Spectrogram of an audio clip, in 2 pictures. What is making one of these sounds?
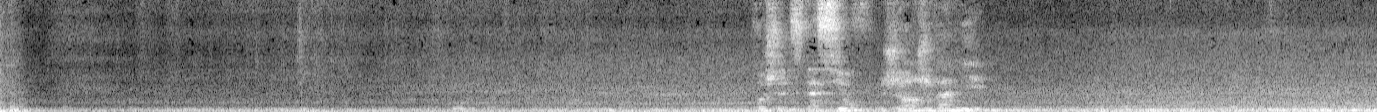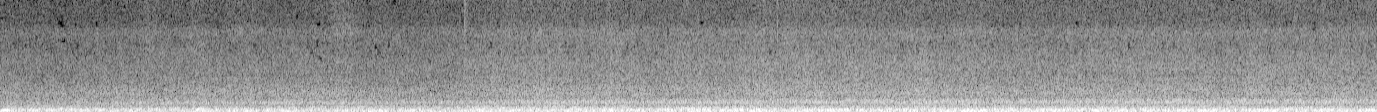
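A metro train rumbles steadily along its tracks.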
